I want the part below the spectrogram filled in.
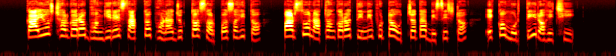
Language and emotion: Odia, neutral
